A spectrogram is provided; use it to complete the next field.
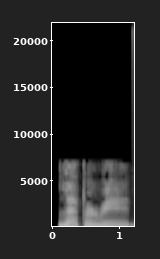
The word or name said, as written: leporide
